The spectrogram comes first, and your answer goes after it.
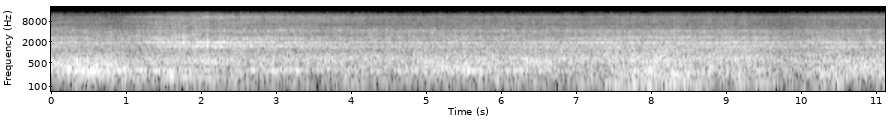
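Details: Wrenn West Country class model loco Lyme Regis, not run since the 80s, after joints greased and reassembly: steady high-pitched motor whir with even light clatter, no catches or stalls; runs smoothly.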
